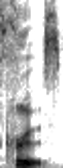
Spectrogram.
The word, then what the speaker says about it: Crews: And to be clear, your last name is spelled C R E W S. – Exactly, like so the boat the, crew. The Adventure Crew, C R E W S cruise.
